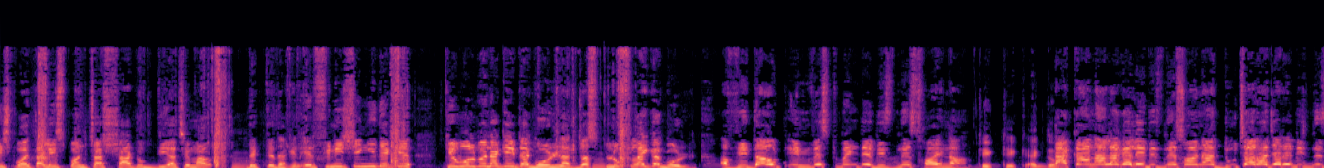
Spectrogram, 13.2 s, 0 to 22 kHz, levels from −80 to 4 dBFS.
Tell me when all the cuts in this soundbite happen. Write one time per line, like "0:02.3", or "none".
0:07.0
